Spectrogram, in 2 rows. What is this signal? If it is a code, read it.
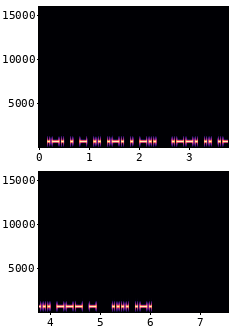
Morse code, heard as a keyed tone, about 29 wpm, 700 Hz. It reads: RETIRED PILOT HR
